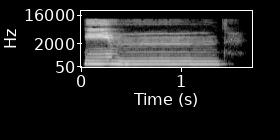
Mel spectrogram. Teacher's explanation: This is idgham shafawi. You're keeping the sound in your nose for a longer time.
